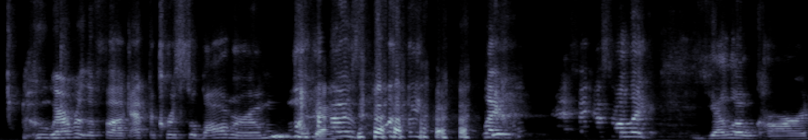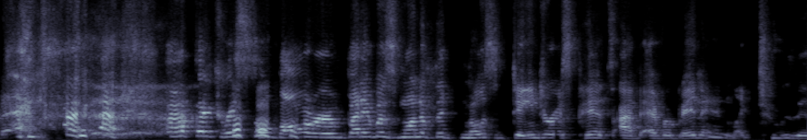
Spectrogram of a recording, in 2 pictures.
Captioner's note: laughs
